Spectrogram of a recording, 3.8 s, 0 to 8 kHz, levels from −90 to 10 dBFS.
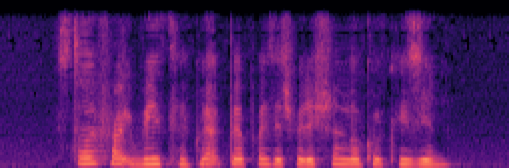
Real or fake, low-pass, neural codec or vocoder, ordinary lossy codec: fake; 7.2 kHz; codec, 16 kHz, 1.1 kbps, Voila-Tokenizer; none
